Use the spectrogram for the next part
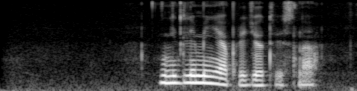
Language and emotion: Russian, neutral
